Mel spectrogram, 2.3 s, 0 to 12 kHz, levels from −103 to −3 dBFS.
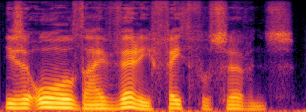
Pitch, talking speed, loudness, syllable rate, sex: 115 Hz, 180 wpm, -15 LUFS, 5.6 syllables/s, male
